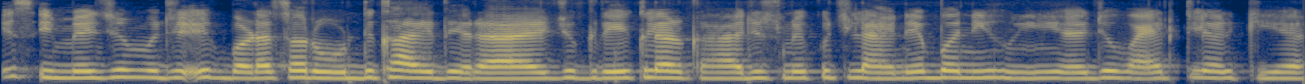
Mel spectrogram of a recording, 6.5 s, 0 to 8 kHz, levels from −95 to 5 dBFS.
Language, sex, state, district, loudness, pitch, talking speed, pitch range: Hindi, female, Chhattisgarh, Bastar, -18 LUFS, 230 Hz, 250 wpm, 220-245 Hz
